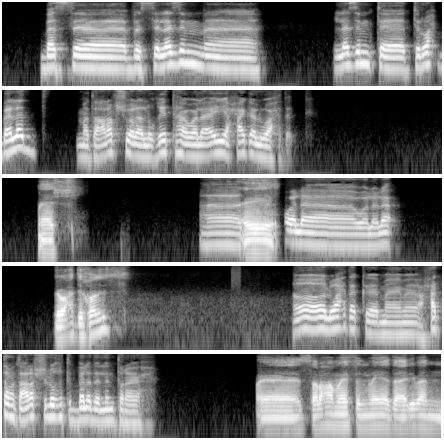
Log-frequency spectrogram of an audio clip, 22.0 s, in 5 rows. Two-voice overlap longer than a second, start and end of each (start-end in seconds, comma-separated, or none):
none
